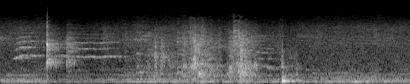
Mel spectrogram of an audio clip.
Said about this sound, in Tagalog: may naghuhugas ng pinggan.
